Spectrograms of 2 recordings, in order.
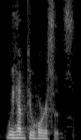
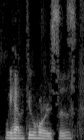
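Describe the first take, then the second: First: Said in the usual way. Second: Slow, with the word "two" leaned on and rising; stress on two. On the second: Shown as a demonstration. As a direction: linger on "two" to show the jump from zero. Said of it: "We started out with zero horses".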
